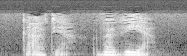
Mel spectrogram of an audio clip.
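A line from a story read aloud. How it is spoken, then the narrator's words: Whispering. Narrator (Italian): sussurrò ancora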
